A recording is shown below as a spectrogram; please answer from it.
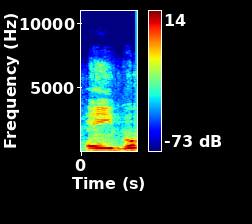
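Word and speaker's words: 英語: वहाँ के रहने वालों को ओसुतोरारिया जिन कहा जाता है, और चूंकि ऑस्ट्रेलिया में भी इंग्लिश बोली जाती है इसलिए इसको एईगो कहा जाएगा, एईगो, एईगो।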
